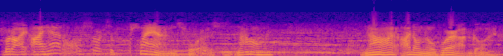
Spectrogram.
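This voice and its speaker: An actor playing an earnest, easygoing young country ballplayer in a radio drama, halting and folksy in his talk. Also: mid-range voice, natural voice. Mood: earnest, troubled. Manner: halting, folksy, repeats himself. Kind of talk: 1950s radio drama acting. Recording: muffled 1950 radio broadcast, music behind.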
